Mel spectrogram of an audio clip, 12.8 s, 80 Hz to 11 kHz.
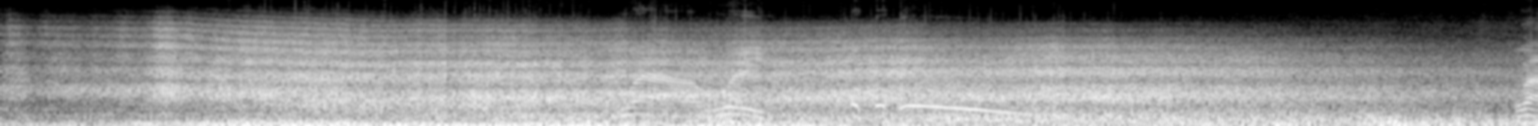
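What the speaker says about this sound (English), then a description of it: "United Airlines absolutely screaming coming in the door." A United Airlines Boeing 767 from Washington lands at London Heathrow in wet, windy weather, its engines roaring loud and sustained throughout, with someone talking over the noise.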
